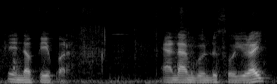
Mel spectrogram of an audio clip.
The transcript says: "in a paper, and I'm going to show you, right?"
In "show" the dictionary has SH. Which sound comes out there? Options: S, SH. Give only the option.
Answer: S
